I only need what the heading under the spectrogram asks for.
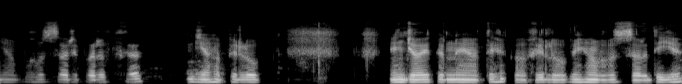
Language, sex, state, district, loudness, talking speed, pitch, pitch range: Hindi, male, Bihar, Muzaffarpur, -19 LUFS, 175 wpm, 110 Hz, 110-115 Hz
